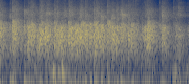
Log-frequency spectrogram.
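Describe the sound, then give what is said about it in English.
Audience applause welcomes a co-host to the stage. Loud clapping comes in uneven surges that swell and ease throughout, with no talk over it. “Give him a hand. Make him feel welcome.”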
